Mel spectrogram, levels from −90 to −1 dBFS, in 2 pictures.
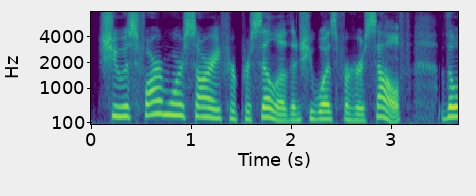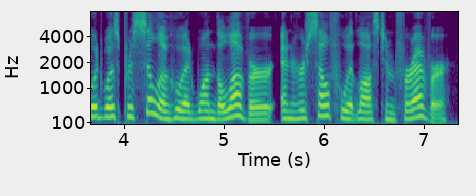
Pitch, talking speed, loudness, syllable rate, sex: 215 Hz, 230 wpm, -17 LUFS, 5.6 syllables/s, female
